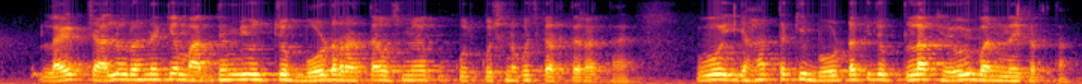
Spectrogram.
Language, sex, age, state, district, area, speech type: Hindi, male, 18-30, Madhya Pradesh, Betul, urban, spontaneous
